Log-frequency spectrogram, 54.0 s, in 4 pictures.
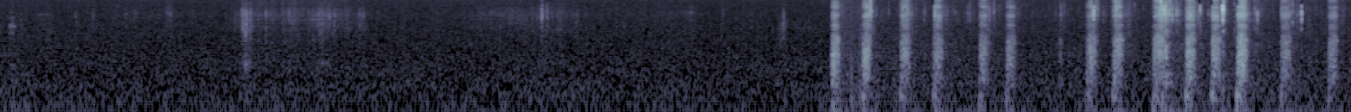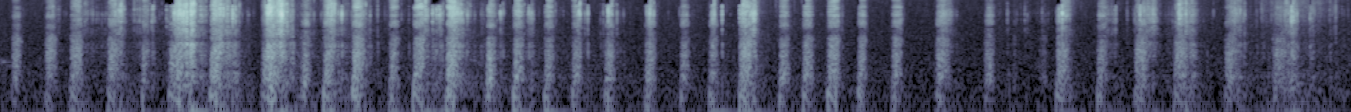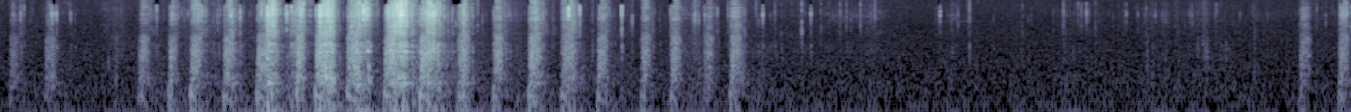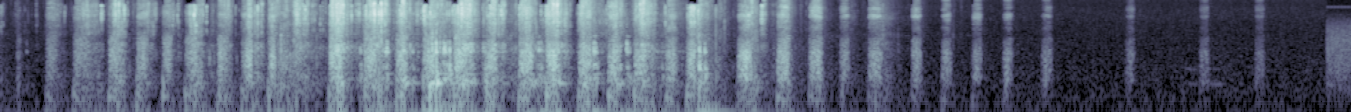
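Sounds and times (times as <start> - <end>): hedgehog scratching and crunching: 8.3 - 10.2, 10.8 - 34.7, 40.0 - 50.7.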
